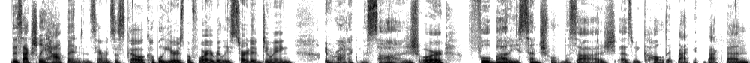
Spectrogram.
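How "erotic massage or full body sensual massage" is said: slow, whispered massage voice. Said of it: "I like your massage voice".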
